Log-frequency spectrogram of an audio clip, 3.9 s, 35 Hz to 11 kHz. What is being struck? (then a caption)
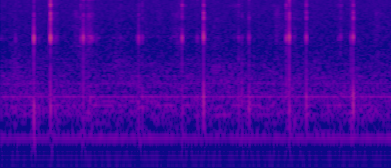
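Aluminum aerosol spray can. Long painted nails tap and scratch a hand-sized, silver-white cylindrical aluminum aerosol spray can with a hollow metal body, held in front of the recorder. About a dozen sharp, quiet ticks land unevenly, each giving a brief bright metallic ping near 3 kHz that dies almost at once. A steady low hum runs underneath.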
